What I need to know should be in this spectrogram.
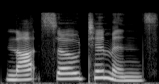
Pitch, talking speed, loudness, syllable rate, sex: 235 Hz, 115 wpm, -17 LUFS, 2.7 syllables/s, female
